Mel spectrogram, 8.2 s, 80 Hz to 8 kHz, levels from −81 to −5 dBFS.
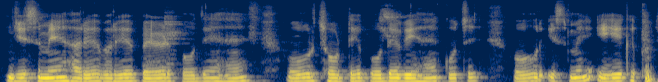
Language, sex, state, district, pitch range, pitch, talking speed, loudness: Hindi, male, Rajasthan, Jaipur, 120-125 Hz, 120 Hz, 115 wpm, -14 LUFS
